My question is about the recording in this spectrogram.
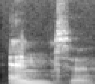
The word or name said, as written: enter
